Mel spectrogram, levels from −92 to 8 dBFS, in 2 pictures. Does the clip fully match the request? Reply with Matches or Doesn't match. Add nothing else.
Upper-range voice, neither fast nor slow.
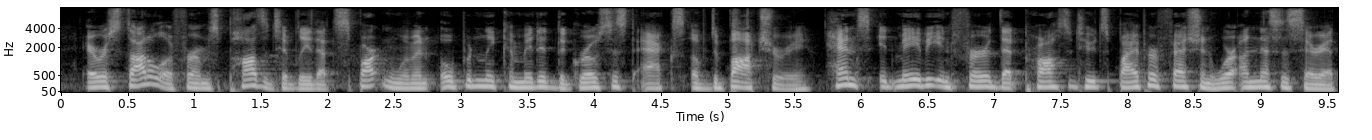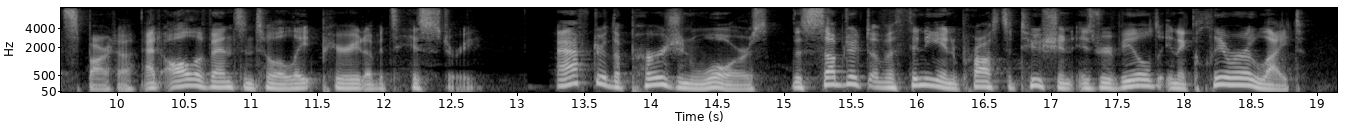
Doesn't match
